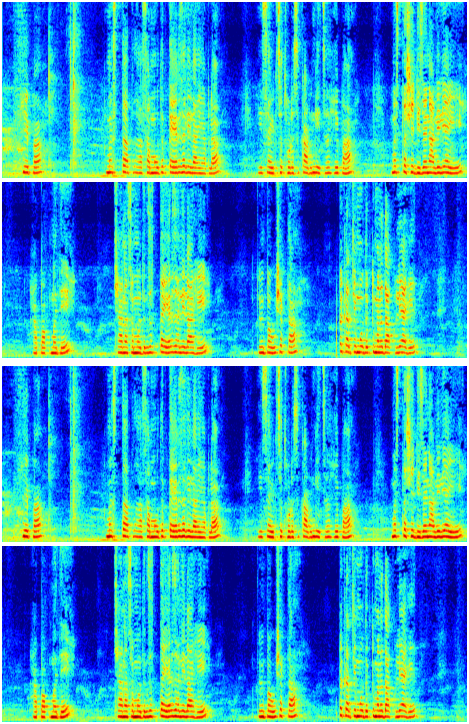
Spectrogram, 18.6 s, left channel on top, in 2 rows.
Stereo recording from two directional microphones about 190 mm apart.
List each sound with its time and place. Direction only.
0.4 s a woman's voice: 35° right (ahead or behind)
2.0 s a woman's voice: 35° right (ahead or behind)
16.0 s a woman's voice: 45° right (ahead or behind)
